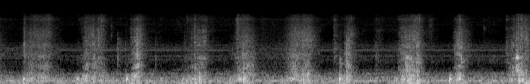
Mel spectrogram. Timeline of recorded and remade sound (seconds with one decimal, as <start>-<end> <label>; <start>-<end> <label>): 0.0-0.6 remade; 0.6-2.3 recorded; 2.3-3.2 remade; 3.2-5.3 recorded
